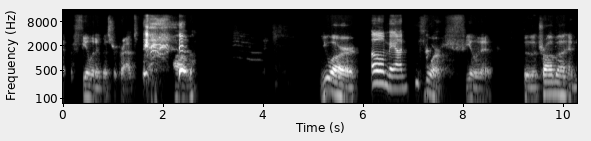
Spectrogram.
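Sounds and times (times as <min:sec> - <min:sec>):
speech: 0:00.2 - 0:02.8, 0:05.2 - 0:08.6, 0:09.2 - 0:10.2
cat meowing: 0:03.4 - 0:04.1.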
